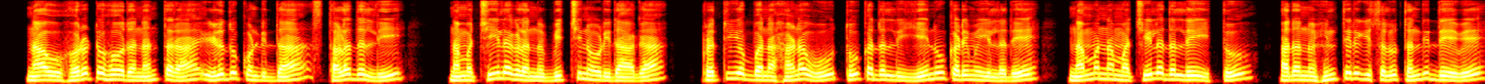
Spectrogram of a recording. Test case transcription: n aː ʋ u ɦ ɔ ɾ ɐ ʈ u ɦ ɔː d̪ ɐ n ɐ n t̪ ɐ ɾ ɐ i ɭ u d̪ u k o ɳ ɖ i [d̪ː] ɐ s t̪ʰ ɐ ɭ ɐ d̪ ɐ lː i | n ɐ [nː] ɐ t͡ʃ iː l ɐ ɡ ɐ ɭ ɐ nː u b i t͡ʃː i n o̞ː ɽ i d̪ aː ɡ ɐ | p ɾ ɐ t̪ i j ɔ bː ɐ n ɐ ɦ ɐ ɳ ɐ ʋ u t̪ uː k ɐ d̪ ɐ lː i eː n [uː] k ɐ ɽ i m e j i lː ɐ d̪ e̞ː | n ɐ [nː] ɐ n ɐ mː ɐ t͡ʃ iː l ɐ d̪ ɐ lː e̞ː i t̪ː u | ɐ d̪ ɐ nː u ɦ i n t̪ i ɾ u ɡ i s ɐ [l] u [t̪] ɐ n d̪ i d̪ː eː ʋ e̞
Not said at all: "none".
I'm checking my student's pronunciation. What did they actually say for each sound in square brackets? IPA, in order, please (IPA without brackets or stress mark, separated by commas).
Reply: d̪ː, mː, uː, mː, l, t̪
